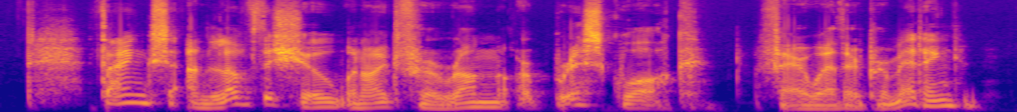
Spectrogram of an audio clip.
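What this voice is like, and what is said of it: Irish accent. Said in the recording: “you can't beat that Irish accent, though. It's absolutely enchanting.”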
